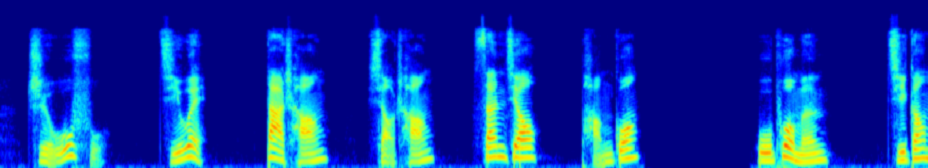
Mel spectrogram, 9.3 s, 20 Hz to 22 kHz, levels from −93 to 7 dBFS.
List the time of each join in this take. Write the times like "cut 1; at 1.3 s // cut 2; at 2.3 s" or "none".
none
